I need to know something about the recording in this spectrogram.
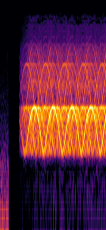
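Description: Ambulance siren sound effect: a fast wail sweeping up and down about three times a second. It starts about half a second in and cuts off suddenly.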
